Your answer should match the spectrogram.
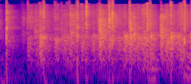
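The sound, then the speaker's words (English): A crowd applauds the mayor, Greg Ballard, steadily, dense overlapping hand claps forming a bright, continuous patter at even loudness throughout, with no voices standing out. “But let's give a round of applause for”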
